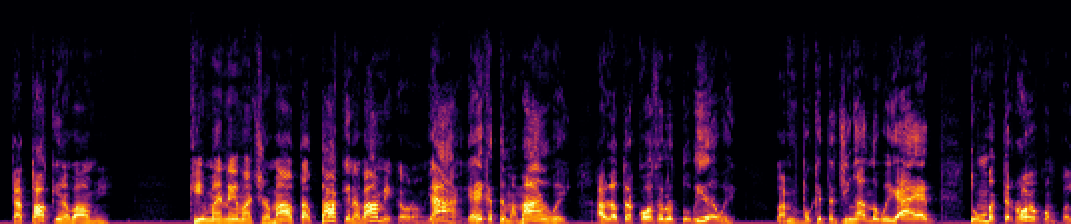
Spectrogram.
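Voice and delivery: imitating angry dad. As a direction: play the dad telling him to knock it off. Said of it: "my dad's looking at me like".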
